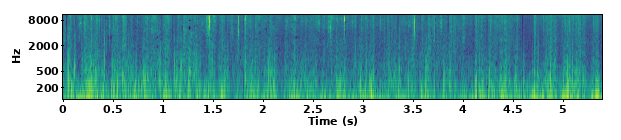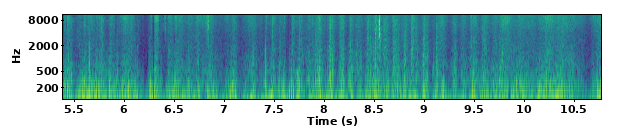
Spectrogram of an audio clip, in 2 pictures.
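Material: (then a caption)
Synthetic fur. Long acrylic nails scratch quickly at the sides of a large, fluffy synthetic-fur microphone windscreen. The result is a loud, continuous, deep rumbling scrape, thick with rapid muffled rubbing strokes that carry almost no high treble.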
